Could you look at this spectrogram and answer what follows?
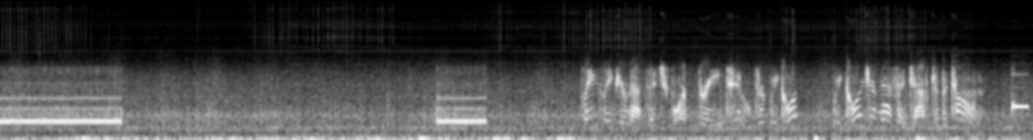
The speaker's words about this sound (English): My phone froze as my phone rang.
